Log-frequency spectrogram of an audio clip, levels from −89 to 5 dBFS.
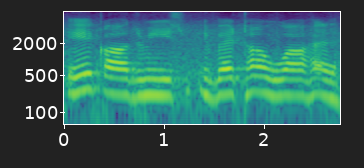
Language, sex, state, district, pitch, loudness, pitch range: Hindi, female, Haryana, Charkhi Dadri, 220 Hz, -13 LUFS, 210-235 Hz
